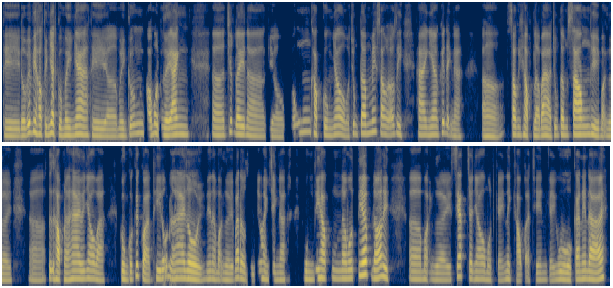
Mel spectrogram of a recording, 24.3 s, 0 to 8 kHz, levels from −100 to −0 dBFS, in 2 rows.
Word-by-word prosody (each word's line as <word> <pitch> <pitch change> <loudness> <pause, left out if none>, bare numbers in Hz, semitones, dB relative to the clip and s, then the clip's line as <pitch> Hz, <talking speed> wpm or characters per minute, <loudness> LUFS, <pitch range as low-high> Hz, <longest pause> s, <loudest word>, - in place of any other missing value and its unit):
thì 150 -1 -1
đối 155 +1 +1
với 205 - +5
việc 230 +1 +2
học 185 -1 +3
tiếng 175 - -2
Nhật 210 0 +5
của 160 - -1
mình 160 0 0
nha, 175 -1 +3
thì, 145 -3 -1
ờ, 140 0 -3
mình 145 0 -4
cũng 200 +4 -3
có 160 - 0
một 190 0 -1
người 160 -1 +4
anh, 175 +1 +3 0.4
ờ, 160 -1 -1
trước 235 +6 -5
đây 180 -2 +4
nà, 145 -4 -4
kiểu, 130 -3 -7
cũng 220 +6 -7
học 185 -4 0
cùng 160 -3 -3
nhau 180 +2 +1
ở 155 - -3
một 140 - -9
trung 195 -2 -6
tâm 200 +3 +1
ấy, 235 - -1
sau 185 -6 -1
đó 175 - -1
gì 185 -3 -4 0.3
hai 170 - 0
anh 165 0 -5
em 175 0 0
quyết 215 +6 0
định 195 - -6
nà, 135 -1 -7 0.4
ờ, 135 -2 -3 0.2
sau 180 -2 +2
khi 165 - -6
học 160 0 0
L3 155 +2 +2
ở 145 - 0
trung 160 +2 -6
tâm 170 -1 +1
xong 175 +1 +5
thì 160 -5 +1
mọi 145 - -5
người, 140 -1 -4 0.3
ờ, 135 0 -9
tự 175 - 0
học 155 -3 +5
N2 170 +3 +2
với 170 0 0
nhau 170 -1 +1
và 140 -3 -2 0.3
cùng 160 -4 +1
có 160 - -1
kết 235 +7 -1
quả 150 -6 +3
thi 175 +1 0
đỗ 185 +1 +1
N2 175 -2 +1
rồi, 155 -5 +5
nên 165 +1 -5
là 160 - -2
mọi 150 - -5
người 145 -1 -3
bắt 190 - +2
đầu 165 -3 +1
rủ 130 - -12
theo 175 - -6
hành 165 -3 -2
trình 150 -1 -8
nà 145 -1 -4 0.4
cùng 160 -2 -2
đi 185 - -2
học, 180 -2 +4
ừm, 180 -2 -6
N1 175 +1 +1
tiếp, 255 +2 +10
đó, 185 +4 +6
thì, 205 -3 +5 0.4
ờ, 160 -1 -2
mọi 160 -1 -5
người 145 -1 -5
set 215 +10 +2
cho 175 - -1
nhau 160 -1 -2
một 145 -3 -7
cái 140 +1 -9
lịch 165 -1 -5
học 125 0 -2
ở - - -7
trên 150 0 -8
cái 135 +1 -7
Google 155 -1 +1
Calendar 160 -1 +3
ấy, 175 +3 +5
165 Hz, 255 wpm, -24 LUFS, 150-180 Hz, 0.4 s, tiếp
